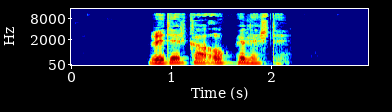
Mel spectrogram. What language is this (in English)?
Mari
